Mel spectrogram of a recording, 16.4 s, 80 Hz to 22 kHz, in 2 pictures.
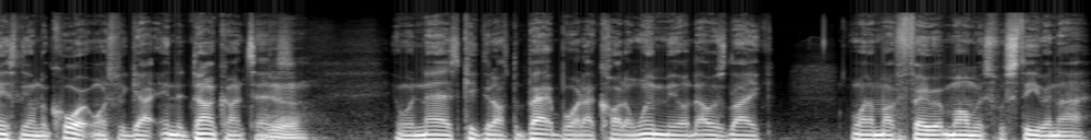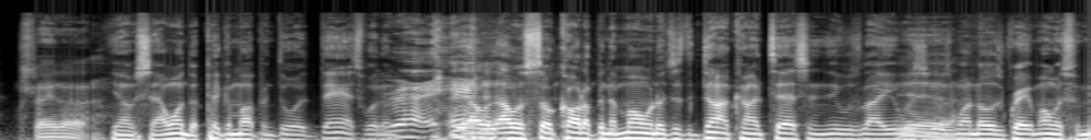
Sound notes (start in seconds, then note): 11.1 laughing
